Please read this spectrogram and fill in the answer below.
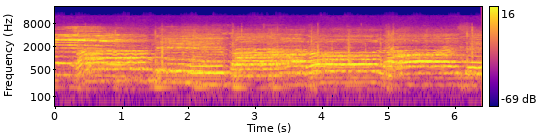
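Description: A group of voices singing together in slow, long held notes with vibrato, with a soft low pulse underneath.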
